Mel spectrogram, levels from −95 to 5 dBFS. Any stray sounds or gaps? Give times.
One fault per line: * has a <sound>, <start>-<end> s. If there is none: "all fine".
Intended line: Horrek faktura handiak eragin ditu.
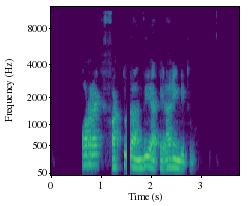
* has a dropout, 1.5-1.6 s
